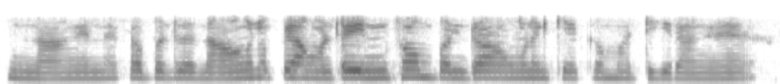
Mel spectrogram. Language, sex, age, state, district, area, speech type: Tamil, female, 18-30, Tamil Nadu, Thanjavur, rural, conversation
